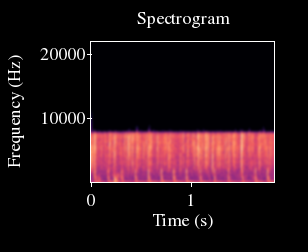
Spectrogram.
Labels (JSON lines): {"label": "biophony, knock", "recorder": "SoundTrap 300"}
